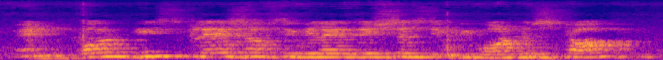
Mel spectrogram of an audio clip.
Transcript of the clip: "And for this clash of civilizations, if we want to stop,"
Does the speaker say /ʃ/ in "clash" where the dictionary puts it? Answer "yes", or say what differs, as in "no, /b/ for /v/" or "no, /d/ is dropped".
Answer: no, /s/ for /ʃ/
